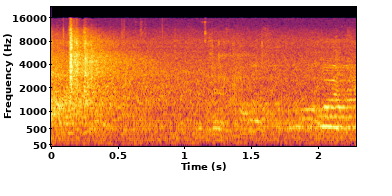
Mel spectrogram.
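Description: Two sharp cracks of bamboo kendo shinai striking right at the start, then the hall's steady background murmur.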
